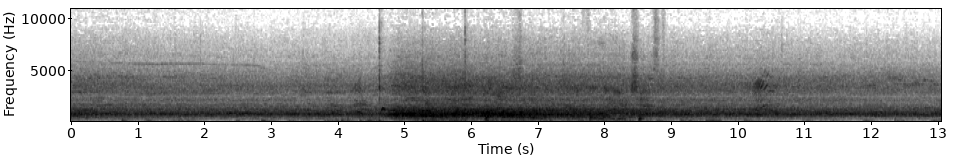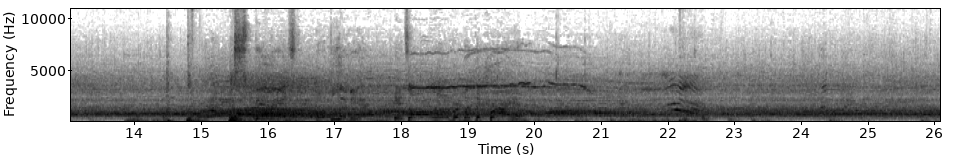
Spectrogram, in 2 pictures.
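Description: A large crowd cheers and roars steadily, swelling louder at times.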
